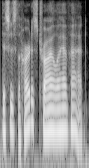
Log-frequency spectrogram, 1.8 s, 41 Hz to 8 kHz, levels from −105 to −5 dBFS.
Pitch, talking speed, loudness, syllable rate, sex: 125 Hz, 265 wpm, -18 LUFS, 5.2 syllables/s, male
